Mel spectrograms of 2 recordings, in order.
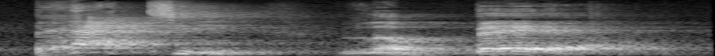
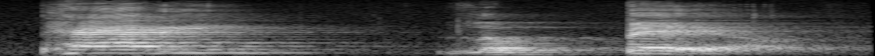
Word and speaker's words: Patti LaBelle: Patty label. Patty label.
